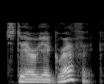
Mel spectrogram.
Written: stereographic

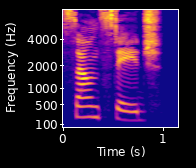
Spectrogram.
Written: soundstage

